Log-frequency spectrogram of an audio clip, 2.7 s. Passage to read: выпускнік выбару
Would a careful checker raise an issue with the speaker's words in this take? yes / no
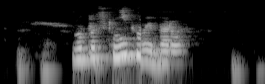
no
